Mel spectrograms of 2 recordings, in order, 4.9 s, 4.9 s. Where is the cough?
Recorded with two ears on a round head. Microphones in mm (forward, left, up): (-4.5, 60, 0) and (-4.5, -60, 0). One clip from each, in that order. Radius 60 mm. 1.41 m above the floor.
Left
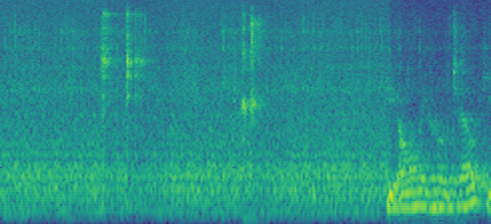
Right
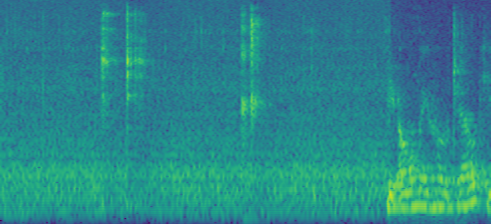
I don't hear a cough.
